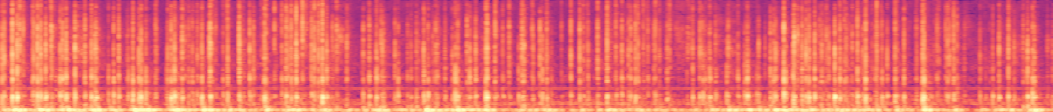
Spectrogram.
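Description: Long acrylic nails tap and scratch the glossy cover of a small, thick paperback book lying flat on a table. The result is a dense, irregular run of quick, dry clicks and scratchy rasps, with a steady low hum underneath.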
